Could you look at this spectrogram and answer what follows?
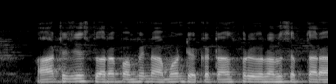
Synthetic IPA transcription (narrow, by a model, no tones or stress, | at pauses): aːɾʈid͡ʒes̬d̪ʋaːɾaːpɐmpinːɐːmɐwɳʈjɔkːɐʈɾaːnspʰɐɾʈʋiʋɐɾaːlut͡ʃep̚t̪aːɾa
